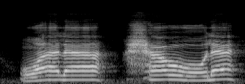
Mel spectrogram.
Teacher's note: हा को गले से करेंगे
